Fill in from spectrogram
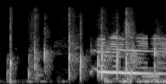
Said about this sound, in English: They're all clapping for you. That's them all. Round of applause.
